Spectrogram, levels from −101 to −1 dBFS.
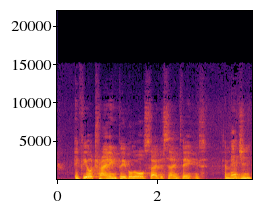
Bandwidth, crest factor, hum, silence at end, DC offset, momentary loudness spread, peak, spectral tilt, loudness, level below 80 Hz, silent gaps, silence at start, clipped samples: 12 kHz; 16 dB; none; 0 s; under 0.1%; 9 LU; -4 dBFS; -6.5 dB/octave; -20 LUFS; -46 dBFS; none; 0 s; under 0.1%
